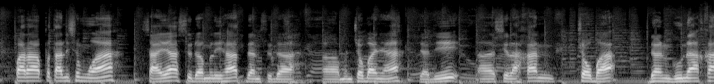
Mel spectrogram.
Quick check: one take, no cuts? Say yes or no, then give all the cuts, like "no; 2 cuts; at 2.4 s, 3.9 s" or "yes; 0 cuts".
no; 2 cuts; at 1.3 s, 4.1 s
